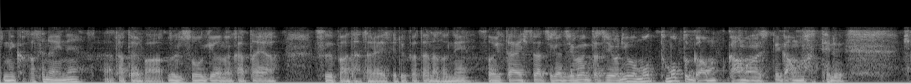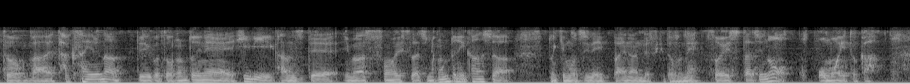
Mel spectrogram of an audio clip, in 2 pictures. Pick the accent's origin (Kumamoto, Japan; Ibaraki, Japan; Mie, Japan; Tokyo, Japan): Kumamoto, Japan; ビデオ通話などで地元の両親ですね、僕は熊本出身なんですけどもね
